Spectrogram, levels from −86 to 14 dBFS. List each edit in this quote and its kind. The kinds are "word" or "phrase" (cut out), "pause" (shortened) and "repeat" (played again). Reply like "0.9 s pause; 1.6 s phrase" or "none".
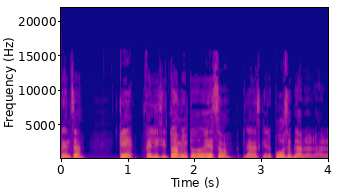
1.2 s pause; 1.9 s phrase; 2.7 s word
